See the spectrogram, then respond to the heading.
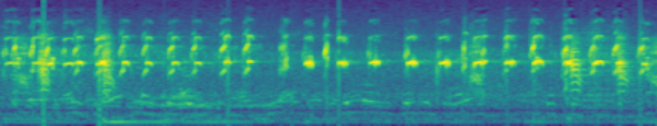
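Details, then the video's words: Blacksmith lapwings mobbing a tawny eagle at the Okaukuejo Resort wildlife waterhole, Namibia: a fast run of hard, metallic 'klink' notes, several per second, bright and evenly pitched, over a quiet low hum. "Tawny Eagle dive bombed by Blacksmith Lapwings."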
